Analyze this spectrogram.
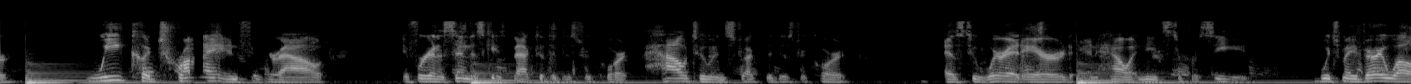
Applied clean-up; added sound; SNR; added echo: none; Bowed string instrument; 3 dB; none.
